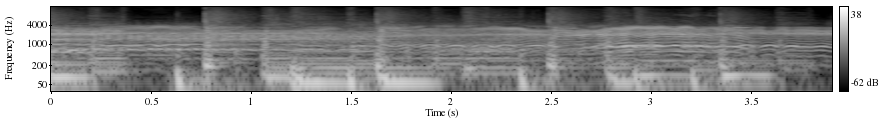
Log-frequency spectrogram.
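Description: Sheep bleat repeatedly on a farm, several overlapping wavering calls in quick succession, close and clear, with a faint music bed underneath.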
